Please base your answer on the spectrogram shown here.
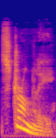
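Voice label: "strongly", British English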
